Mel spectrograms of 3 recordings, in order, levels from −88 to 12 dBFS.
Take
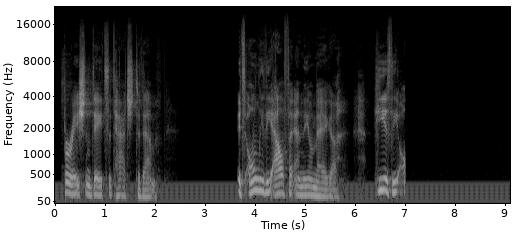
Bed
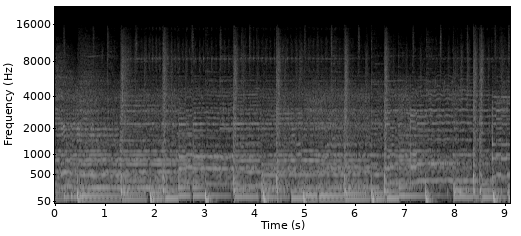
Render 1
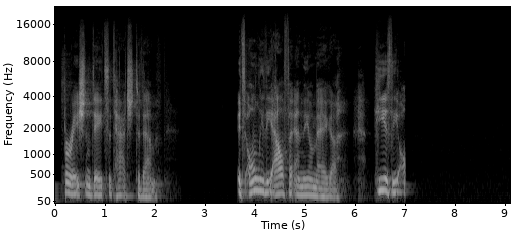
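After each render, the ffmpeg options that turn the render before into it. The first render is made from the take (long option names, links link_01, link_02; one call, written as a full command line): ffmpeg -i in.wav -af "bandreject=frequency=60:width_type=h:width=4,bandreject=frequency=120:width_type=h:width=4,bandreject=frequency=180:width_type=h:width=4,bandreject=frequency=240:width_type=h:width=4,bandreject=frequency=300:width_type=h:width=4" out.wav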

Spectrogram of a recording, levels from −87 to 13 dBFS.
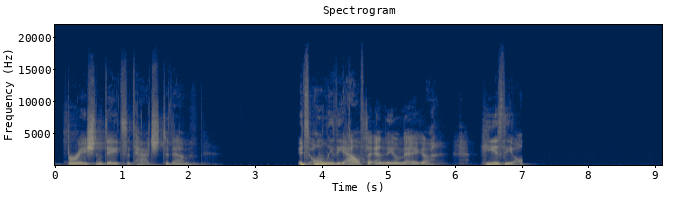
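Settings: ffmpeg -i in.wav -filter_complex "[0:a]asettb=1/sr,asplit=3[link_01][link_02][link_03];[link_01]atrim=end=2.034[link_04];[link_02]atrim=start=2.03:end=4.08,asetpts=PTS-STARTPTS,afade=type=in:duration=0.004:curve=qsin,afade=type=out:start_time=2.046:duration=0.004:curve=qsin,equalizer=frequency=150:width_type=o:width=0.77:gain=15[link_05];[link_03]atrim=start=4.076[link_06];[link_04][link_05]acrossfade=duration=0.004:curve1=hsin:curve2=qsin[link_07];[link_07][link_06]acrossfade=duration=0.004:curve1=qsin:curve2=hsin,asettb=1/sr,asplit=3[link_08][link_09][link_10];[link_08]atrim=end=4.624[link_11];[link_09]atrim=start=4.62:end=5.57,asetpts=PTS-STARTPTS,afade=type=in:duration=0.004:curve=qsin,afade=type=out:start_time=0.946:duration=0.004:curve=qsin,highpass=220,equalizer=frequency=250:width_type=q:width=4:gain=-4,equalizer=frequency=380:width_type=q:width=4:gain=9,equalizer=frequency=570:width_type=q:width=4:gain=5,equalizer=frequency=2800:width_type=q:width=4:gain=4,equalizer=frequency=4300:width_type=q:width=4:gain=8,equalizer=frequency=6900:width_type=q:width=4:gain=4,lowpass=frequency=8000:width=0.5412,lowpass=frequency=8000:width=1.3066[link_12];[link_10]atrim=start=5.566[link_13];[link_11][link_12]acrossfade=duration=0.004:curve1=hsin:curve2=qsin[link_14];[link_14][link_13]acrossfade=duration=0.004:curve1=qsin:curve2=hsin,asettb=1/sr,asplit=3[link_15][link_16][link_17];[link_15]atrim=end=6.104[link_18];[link_16]atrim=start=6.1:end=6.6,asetpts=PTS-STARTPTS,afade=type=in:duration=0.004:curve=qsin,afade=type=out:start_time=0.496:duration=0.004:curve=qsin,highshelf=frequency=6200:gain=-11.5[link_19];[link_17]atrim=start=6.596[link_20];[link_18][link_19]acrossfade=duration=0.004:curve1=hsin:curve2=qsin[link_21];[link_21][link_20]acrossfade=duration=0.004:curve1=qsin:curve2=hsin" out.wav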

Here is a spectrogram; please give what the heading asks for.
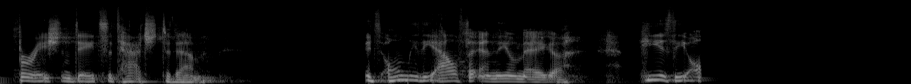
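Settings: ffmpeg -i in.wav -af "acompressor=threshold=-31dB:ratio=10" out.wav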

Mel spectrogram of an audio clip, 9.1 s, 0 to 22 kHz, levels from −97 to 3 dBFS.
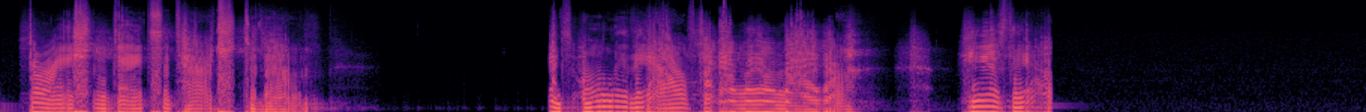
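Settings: ffmpeg -i in.wav -af "aeval=exprs='0.119*(cos(1*acos(clip(val(0)/0.119,-1,1)))-cos(1*PI/2))+0.0422*(cos(8*acos(clip(val(0)/0.119,-1,1)))-cos(8*PI/2))':channel_layout=same" out.wav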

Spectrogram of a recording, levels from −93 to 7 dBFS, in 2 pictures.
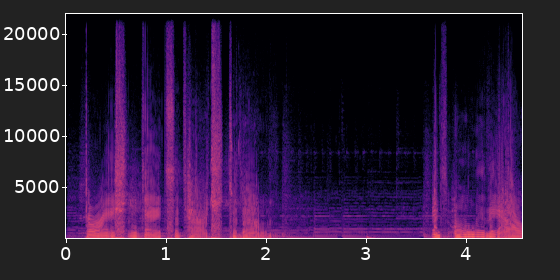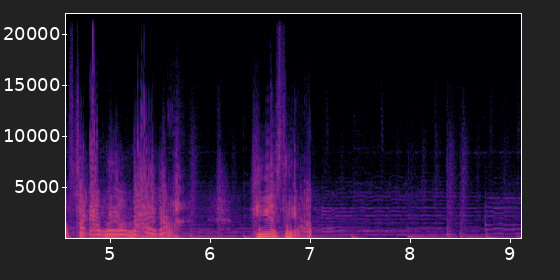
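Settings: ffmpeg -i in.wav -i bed.wav -filter_complex "[1:a]volume=-18dB[link_01];[0:a][link_01]amix=inputs=2:normalize=0" out.wav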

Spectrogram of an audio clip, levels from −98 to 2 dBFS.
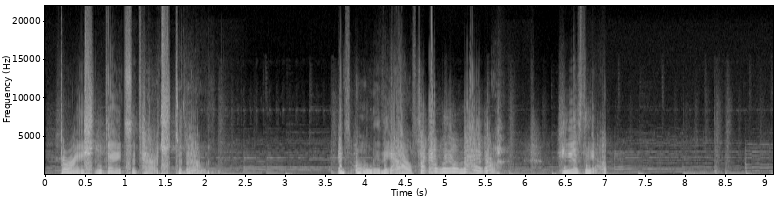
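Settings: ffmpeg -i in.wav -af "volume=8dB" out.wav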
